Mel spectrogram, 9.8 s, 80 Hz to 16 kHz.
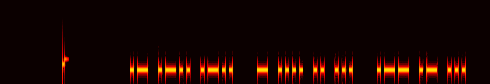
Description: Morse code, heard as a keyed tone, about 17 wpm, 700 Hz. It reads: ALL THIS WAS
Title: Sentences from Top 1000 Words - Review Part 4 - 17wpm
